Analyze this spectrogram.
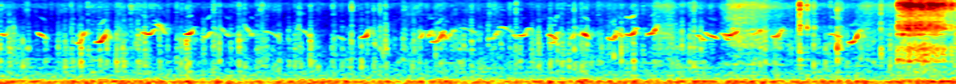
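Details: Chicken uttering a steady stream of short, high chirps, roughly three or four per second, over low hum, ending with a loud hissing burst of noise.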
